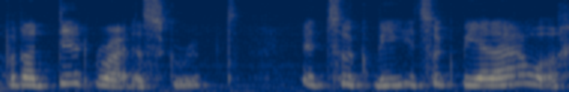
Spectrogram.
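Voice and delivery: high squeaky pleading voice; mock falsetto protest; whiny mock reply. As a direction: squeak it out like a wounded kid. Mocking own whiny reply.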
